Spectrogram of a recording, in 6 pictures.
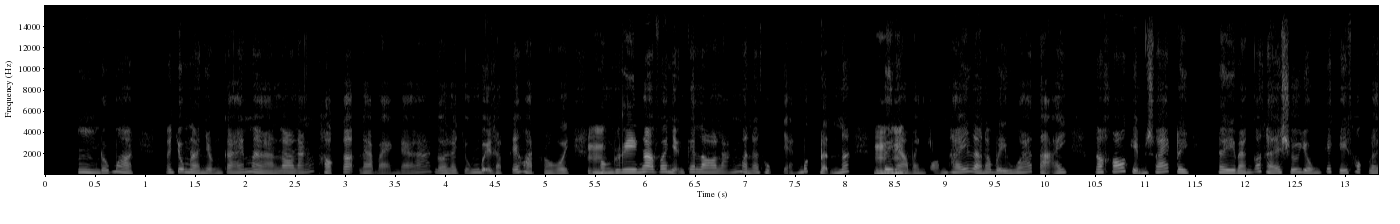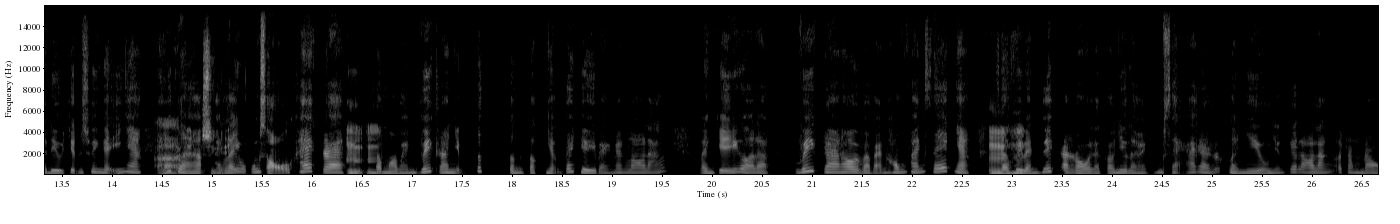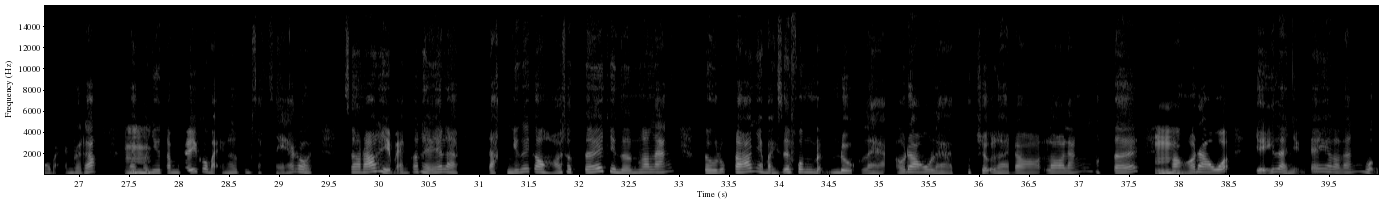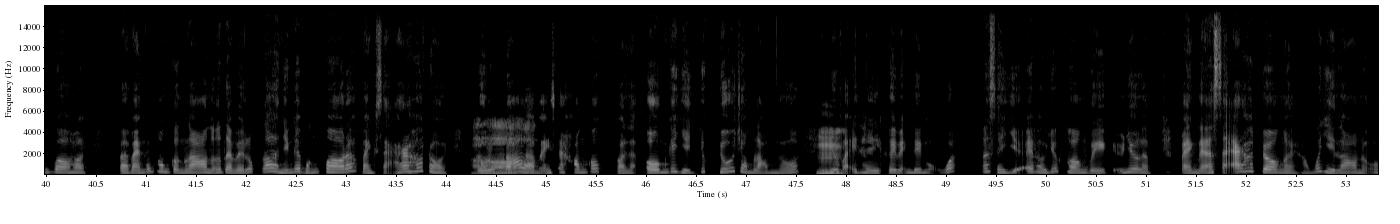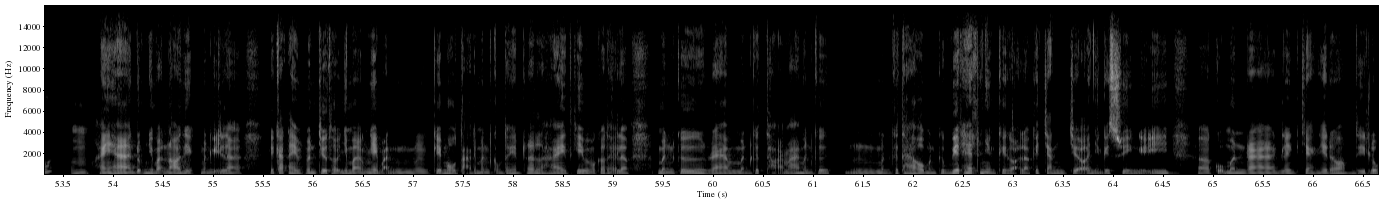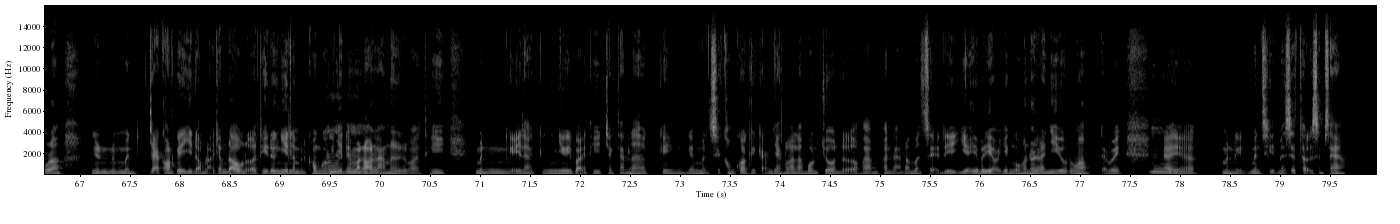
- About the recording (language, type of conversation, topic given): Vietnamese, advice, Làm thế nào để đối phó với việc thức trắng vì lo lắng trước một sự kiện quan trọng?
- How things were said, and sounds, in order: other background noise; tapping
